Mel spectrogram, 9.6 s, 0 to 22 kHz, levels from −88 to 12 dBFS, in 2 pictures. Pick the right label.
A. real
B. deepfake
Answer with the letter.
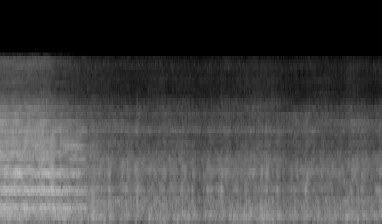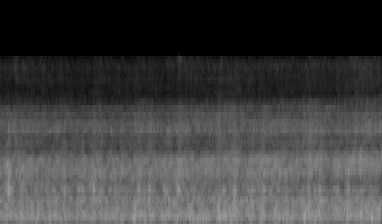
B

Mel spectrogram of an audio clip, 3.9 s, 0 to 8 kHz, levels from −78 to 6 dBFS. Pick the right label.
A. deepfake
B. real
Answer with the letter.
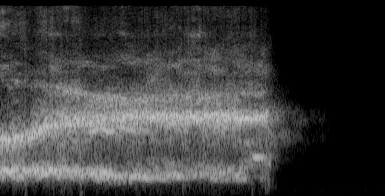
B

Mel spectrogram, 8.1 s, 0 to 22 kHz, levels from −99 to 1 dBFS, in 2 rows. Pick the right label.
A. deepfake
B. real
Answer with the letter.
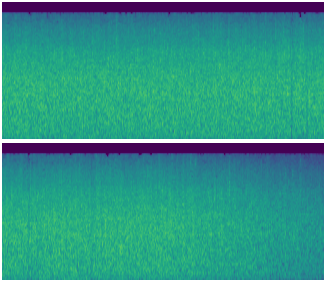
B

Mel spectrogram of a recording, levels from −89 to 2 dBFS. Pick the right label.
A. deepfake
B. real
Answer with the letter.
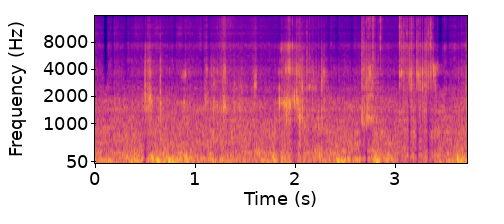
A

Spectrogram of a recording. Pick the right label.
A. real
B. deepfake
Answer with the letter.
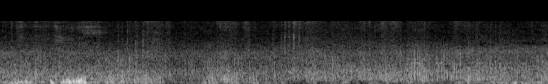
A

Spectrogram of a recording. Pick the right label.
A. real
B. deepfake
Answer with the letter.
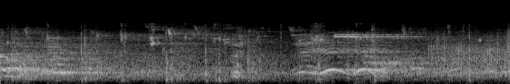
A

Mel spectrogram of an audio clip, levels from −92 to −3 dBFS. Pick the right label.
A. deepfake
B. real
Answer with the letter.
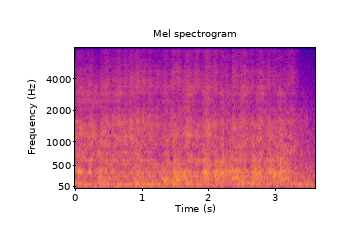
A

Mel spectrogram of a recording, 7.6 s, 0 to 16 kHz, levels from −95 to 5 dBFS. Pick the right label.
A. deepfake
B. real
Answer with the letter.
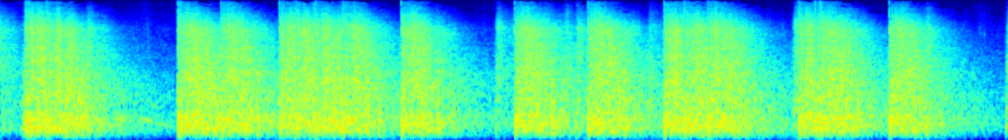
B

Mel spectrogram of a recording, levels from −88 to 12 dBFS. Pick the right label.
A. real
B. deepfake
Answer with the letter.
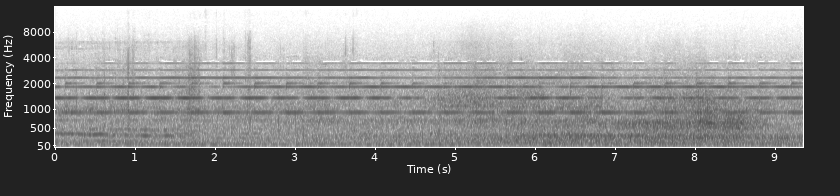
A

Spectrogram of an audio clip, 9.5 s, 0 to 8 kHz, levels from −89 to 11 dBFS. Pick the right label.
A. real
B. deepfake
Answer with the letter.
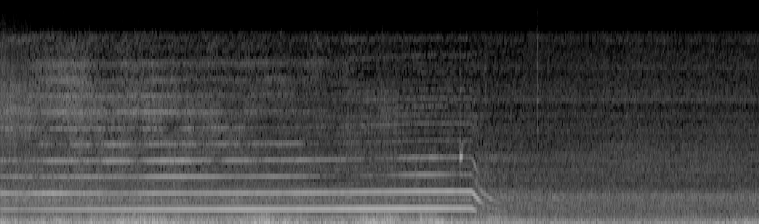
B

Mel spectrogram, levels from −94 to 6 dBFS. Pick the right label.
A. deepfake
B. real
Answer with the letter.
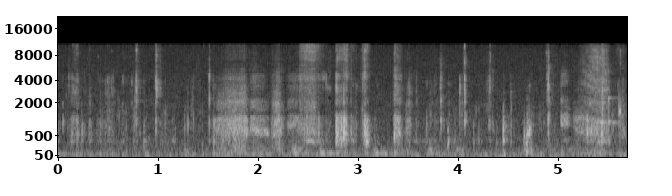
B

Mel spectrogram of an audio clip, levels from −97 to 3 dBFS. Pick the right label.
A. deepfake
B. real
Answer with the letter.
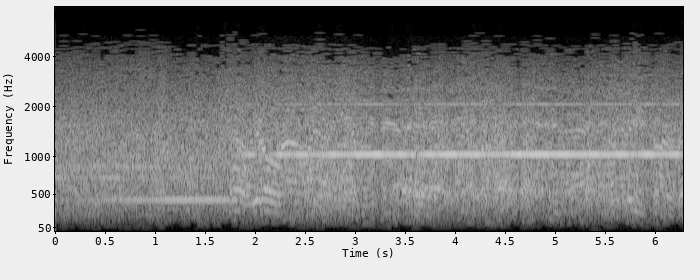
B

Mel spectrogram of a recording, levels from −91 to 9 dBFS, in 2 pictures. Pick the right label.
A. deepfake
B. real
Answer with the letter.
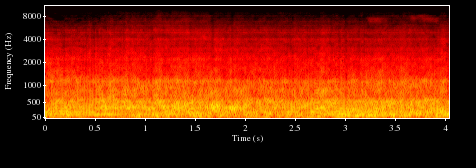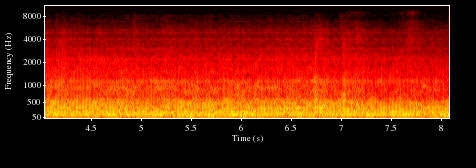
A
